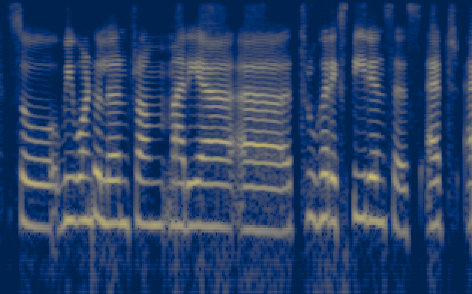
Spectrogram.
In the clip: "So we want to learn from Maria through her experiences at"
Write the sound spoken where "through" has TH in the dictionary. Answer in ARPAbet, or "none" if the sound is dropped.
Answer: T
